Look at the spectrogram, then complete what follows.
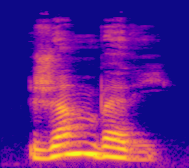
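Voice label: "crevette", French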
